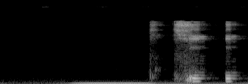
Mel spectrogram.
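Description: A quiet start, then a low rumble, then about one and a half seconds in a sudden loud, breathy vocal burst from a person.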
